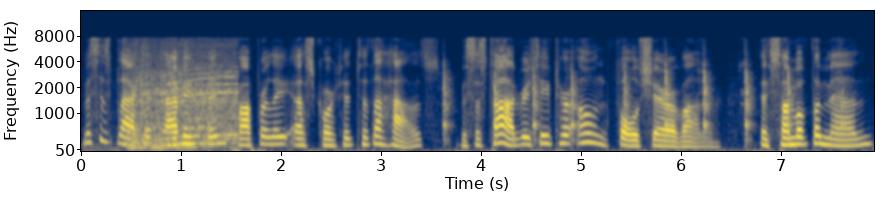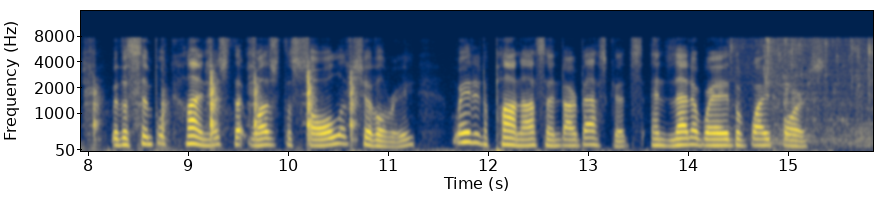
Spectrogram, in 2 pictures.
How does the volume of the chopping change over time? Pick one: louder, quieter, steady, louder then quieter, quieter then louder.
quieter then louder.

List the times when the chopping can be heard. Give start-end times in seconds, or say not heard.
3.6-10.7.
